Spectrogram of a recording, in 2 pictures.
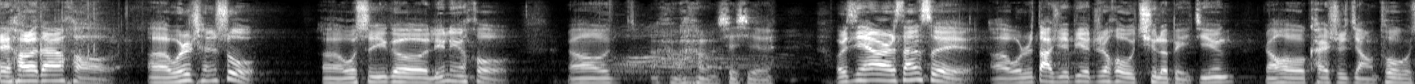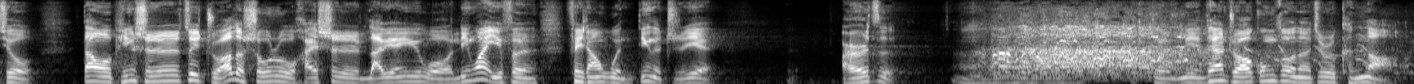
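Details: Adult man; no speech disorder.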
